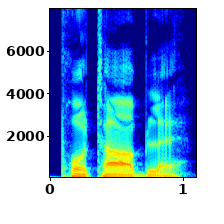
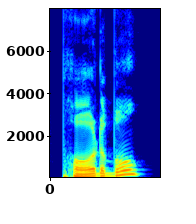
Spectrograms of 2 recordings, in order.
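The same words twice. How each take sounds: First: "portable" as por-TA-ble, open A, final E; Spanish stress. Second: Said in the usual way. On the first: Shown as a demonstration. Comedian demoing Spanish version, por-TA-ble. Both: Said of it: "emphasize the second last syllable".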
